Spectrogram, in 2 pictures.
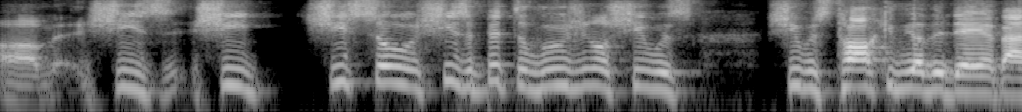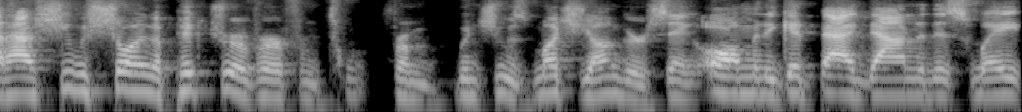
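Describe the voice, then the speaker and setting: Someone with a slight New Jersey accent speaks at a fairly quick clip in a very clean recording with a silent background. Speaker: live stream commentary host. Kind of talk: casual live stream commentary. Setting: live stream. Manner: halting, many repeats.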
